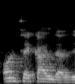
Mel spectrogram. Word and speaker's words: Once Caldas: I mean, you were like Carlos said, you're at, how do you pronounce it? Once Caldas. – Oh, Once Caldas. Yeah.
